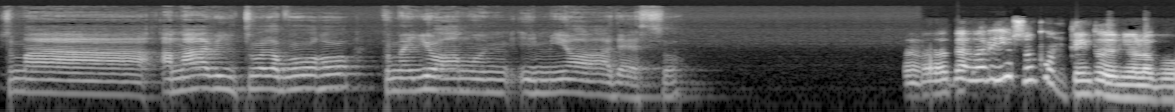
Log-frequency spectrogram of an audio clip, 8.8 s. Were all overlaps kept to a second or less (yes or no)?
yes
